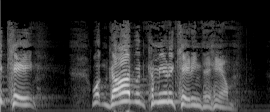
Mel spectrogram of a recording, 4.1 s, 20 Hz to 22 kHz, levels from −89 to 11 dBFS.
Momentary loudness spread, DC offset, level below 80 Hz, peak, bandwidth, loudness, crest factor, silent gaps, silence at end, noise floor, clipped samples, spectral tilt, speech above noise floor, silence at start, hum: 16 LU; under 0.1%; -60 dBFS; -2 dBFS; 11.5 kHz; -17 LUFS; 16 dB; none; 0.65 s; -59 dBFS; under 0.1%; -4 dB/octave; 42 dB; 0 s; none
